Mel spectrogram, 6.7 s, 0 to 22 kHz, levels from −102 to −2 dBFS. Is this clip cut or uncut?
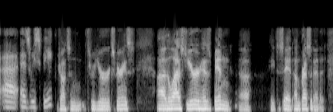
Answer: cut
